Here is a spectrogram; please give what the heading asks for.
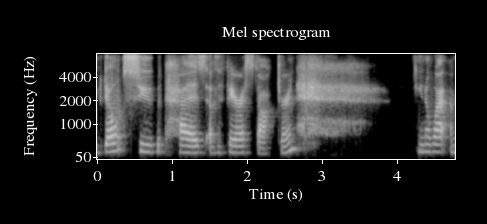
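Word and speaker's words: Feres: The other thing is the Ferris Doctrine. It's spelled F-E-R-E-S, and that was a case law from 1950.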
